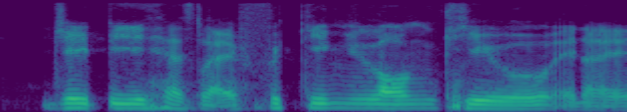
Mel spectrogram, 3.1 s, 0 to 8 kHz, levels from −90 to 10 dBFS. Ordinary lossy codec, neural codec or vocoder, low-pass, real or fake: none; codec, 16 kHz, 8 kbps, FreqCodec, smaller model; 7.2 kHz; fake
